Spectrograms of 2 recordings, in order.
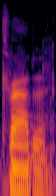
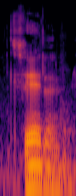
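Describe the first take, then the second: First: The first vowel is a plain 'a' sound. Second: The first vowel is an 'ä' sound. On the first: The speaker calls it wrong. "nicht Gradl" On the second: The speaker calls it right.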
